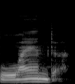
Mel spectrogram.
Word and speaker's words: lambda: Well, that's well that's an upside down Y which is pronounced lambda.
